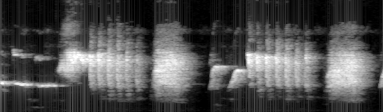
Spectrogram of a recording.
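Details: Masteran bird song meant to draw answering calls: a thin sustained whistle leads into dense buzzy trills, then harsh rasping bursts, repeated roughly once a second in a fast, energetic sequence.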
